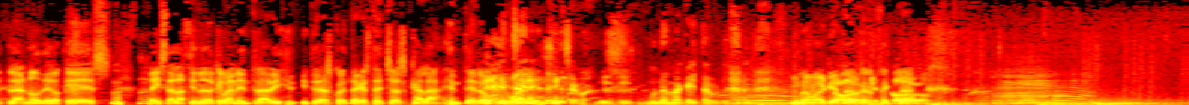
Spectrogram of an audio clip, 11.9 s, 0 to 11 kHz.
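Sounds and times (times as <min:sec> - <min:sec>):
speech: 0:00.0 - 0:09.6
laughter: 0:04.8 - 0:10.0
herd of cows mooing: 0:07.2 - 0:08.9, 0:09.7 - 0:11.1.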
